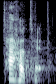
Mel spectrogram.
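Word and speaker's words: Ptahhotep: P-T-A-H-H-O-T-E-P. I think you pronounce it Tahotep, because you don't pronounce the first P.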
